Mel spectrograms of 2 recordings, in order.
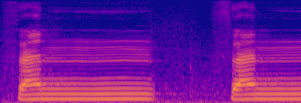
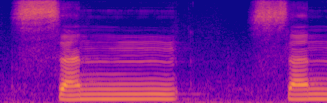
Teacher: ثا کو نرم پڑھیں گے، سین کو اس کی نسبت سخت پڑھیں گے اور سیٹی جیسی آواز اس میں ہم پیدا کریں گے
